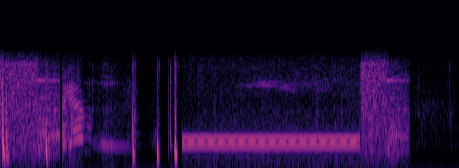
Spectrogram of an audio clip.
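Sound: phone line tone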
